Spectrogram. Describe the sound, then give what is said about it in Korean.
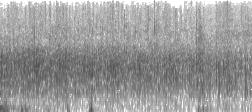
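A crowd bursts into big, sustained applause for the show's sponsors, a dense wash of many hands clapping steadily and loudly throughout, with no voices standing out above it. “이 모든 분들 대박 나시라고 여러분 아낌없는 큰 박수 부탁드리겠습니다.”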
